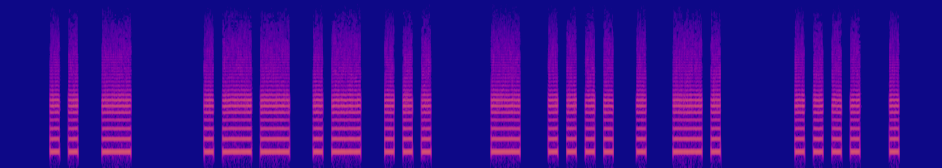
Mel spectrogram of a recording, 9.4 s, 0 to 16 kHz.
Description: Morse code, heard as a buzzer, hand-sent with a paddle, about 13 wpm. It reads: IT WAS THEN HE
